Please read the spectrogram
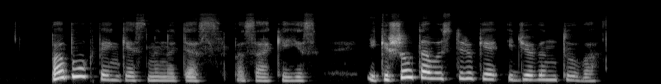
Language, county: Lithuanian, Šiauliai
